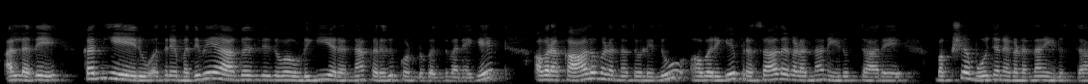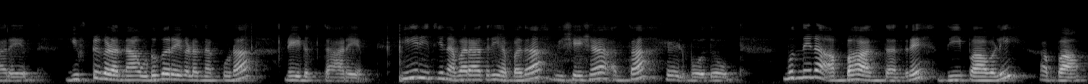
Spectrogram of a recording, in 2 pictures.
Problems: none marked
